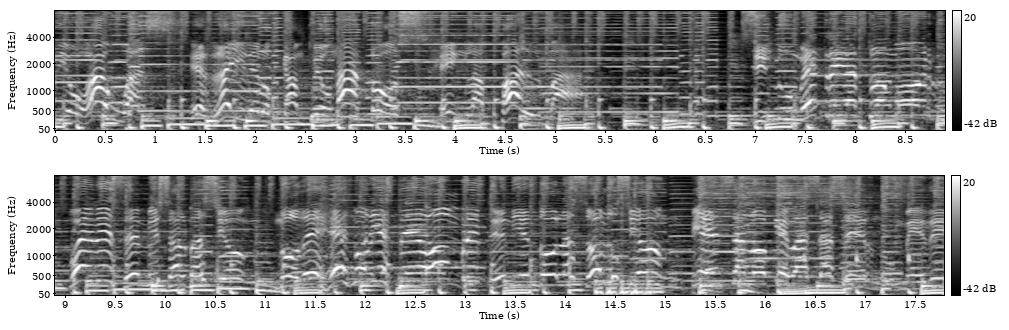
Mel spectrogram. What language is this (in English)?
Spanish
